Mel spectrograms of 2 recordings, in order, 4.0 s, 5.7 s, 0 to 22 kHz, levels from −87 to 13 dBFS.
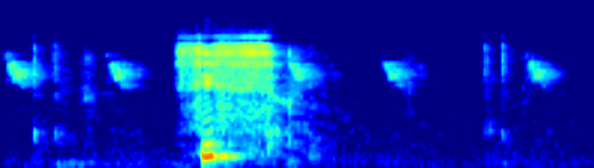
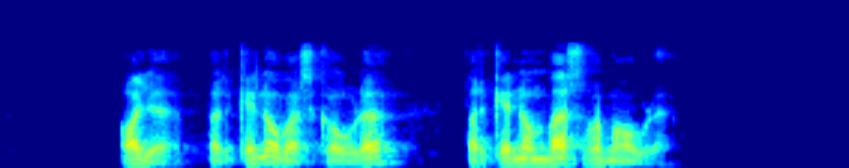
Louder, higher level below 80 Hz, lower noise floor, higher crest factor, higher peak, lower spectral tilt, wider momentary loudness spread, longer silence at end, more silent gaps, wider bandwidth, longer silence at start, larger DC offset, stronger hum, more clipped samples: first, -16 LUFS vs -31 LUFS; about the same, -68 dBFS vs -72 dBFS; second, -66 dBFS vs under -90 dBFS; about the same, 24 dB vs 20 dB; first, 0 dBFS vs -12 dBFS; second, 0 dB/octave vs -5.5 dB/octave; first, 26 LU vs 11 LU; second, 0.35 s vs 1.25 s; second, none vs 2.94-3.10 s; first, 9.6 kHz vs 7.8 kHz; second, 0.05 s vs 0.8 s; neither; neither; neither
